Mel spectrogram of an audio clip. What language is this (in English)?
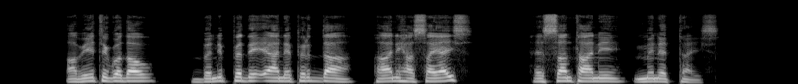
Gofa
